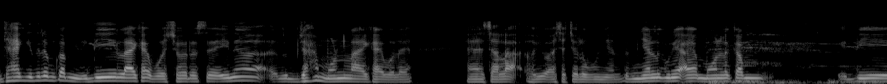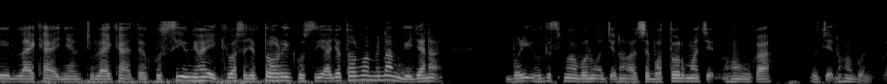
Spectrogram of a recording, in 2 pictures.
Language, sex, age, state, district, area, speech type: Santali, male, 18-30, Jharkhand, Pakur, rural, spontaneous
